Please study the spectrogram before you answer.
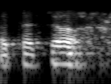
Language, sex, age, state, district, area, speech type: Punjabi, male, 18-30, Punjab, Hoshiarpur, urban, conversation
